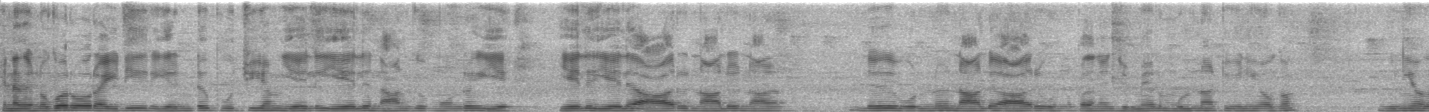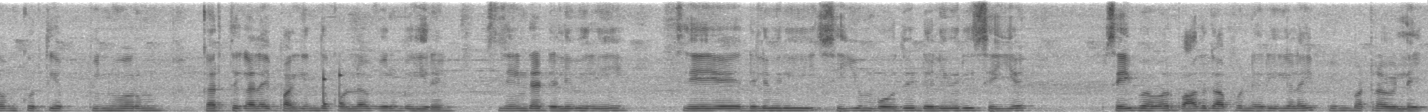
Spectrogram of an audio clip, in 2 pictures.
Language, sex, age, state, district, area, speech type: Tamil, male, 18-30, Tamil Nadu, Madurai, urban, read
